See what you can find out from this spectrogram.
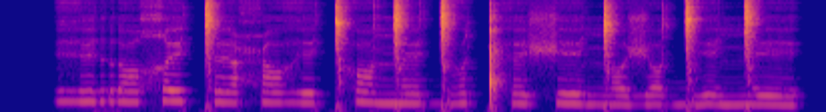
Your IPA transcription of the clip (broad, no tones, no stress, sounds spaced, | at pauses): ɦ e r ɒ χ e ǀ ɛ ħ ɒ ɦ e ǀʰ ɒ ŋ͡ǀ ɛ ɡ͡ǀ ʌ ǃʰ ɛ ʃ e ŋ͡ǀ ɒ ʒ ɒ ɡ͡ǀ e ŋ͡ǀ e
